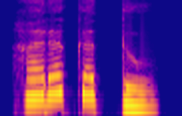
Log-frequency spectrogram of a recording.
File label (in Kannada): "ಹರಕತ್ತು", Kannada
